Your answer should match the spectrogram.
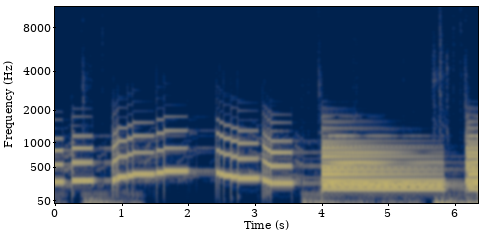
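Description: Software electric piano in Ableton Live sounding short single notes at changing pitches as MIDI notes are clicked and moved in the piano roll. About four seconds in, a fuller, louder chord is held until just before the end, building a G minor voicing.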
